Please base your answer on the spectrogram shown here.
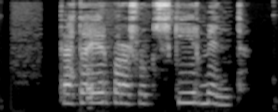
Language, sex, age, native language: Icelandic, male, 11, Icelandic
